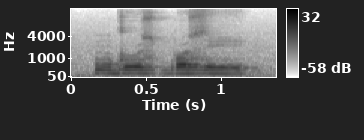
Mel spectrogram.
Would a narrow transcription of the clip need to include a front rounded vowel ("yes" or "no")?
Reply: no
